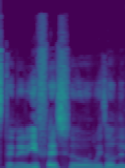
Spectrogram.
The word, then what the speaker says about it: Tenerife: You were in Tenerife. Yes, I was, and you- thank you for pronouncing that properly.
